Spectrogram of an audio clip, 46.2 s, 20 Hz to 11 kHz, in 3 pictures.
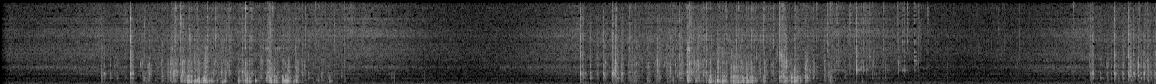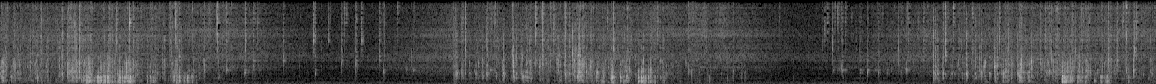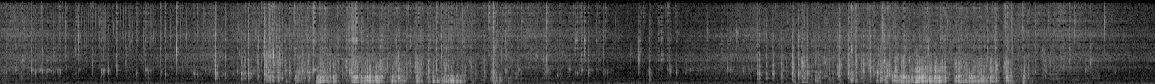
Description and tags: coffee boiling
I recorded the sound of coffee machine boiling
boiling, machine, mtc500-m002-s14, coffee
